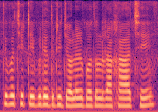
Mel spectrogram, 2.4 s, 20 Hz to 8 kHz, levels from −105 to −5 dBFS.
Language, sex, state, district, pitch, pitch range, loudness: Bengali, female, West Bengal, Cooch Behar, 200 Hz, 195-220 Hz, -15 LUFS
